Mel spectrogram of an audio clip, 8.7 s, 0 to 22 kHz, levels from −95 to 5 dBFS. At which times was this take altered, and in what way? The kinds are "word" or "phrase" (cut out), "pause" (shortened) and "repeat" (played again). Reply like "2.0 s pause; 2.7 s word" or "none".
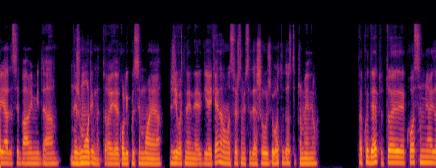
2.4 s word; 3.3 s pause; 4.2 s word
